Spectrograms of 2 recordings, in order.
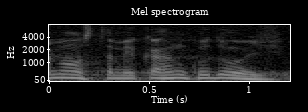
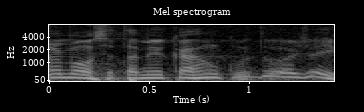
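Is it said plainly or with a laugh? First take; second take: plainly; with laugh. First: It is said plainly, without laughing. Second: It is said warmly, while laughing.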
